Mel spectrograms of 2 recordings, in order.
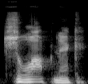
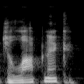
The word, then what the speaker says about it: Jalopnik: So this was an interesting article we have a link to from Jalopnik. Is that how you pronounce that? Jalopnik? I believe so. Yeah, sure, Jalopnik.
